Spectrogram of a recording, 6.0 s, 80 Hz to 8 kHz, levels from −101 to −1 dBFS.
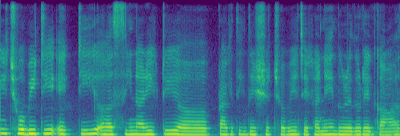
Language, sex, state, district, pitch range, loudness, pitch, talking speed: Bengali, female, West Bengal, Dakshin Dinajpur, 195-220 Hz, -16 LUFS, 205 Hz, 140 wpm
